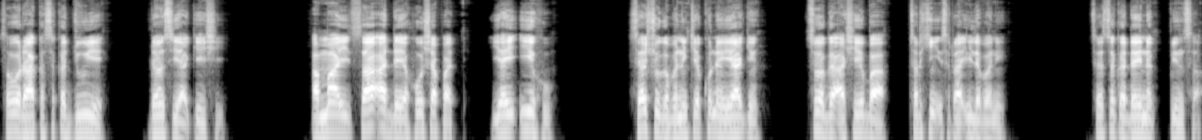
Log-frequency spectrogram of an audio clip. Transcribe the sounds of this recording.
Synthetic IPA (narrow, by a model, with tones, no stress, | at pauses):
sɐ˦boː˨da˨ha˦ka˨sʊ˦ka˨d͡ʒuː˦je˨ | dɔ˦nsu˨jaː˨kʲʼeː˦ʃi˦ | ʔa˨mːaː˦saː˦ʔa˨dːa˨ja˨ɦoː˦ʃa˦ɸɐ˨d̚ | jaː˦ji˦ʔiː˦hu˨ | sa˦jʃuː˨ɡɐ˨bɐ˨nːɪ˦ŋkʲeː˦kʷʊ˦nɐ˨ɲjaː˦kʲʼɪ˨n | sʊ˦ka˨ɡa˦ʔa˨ʃeː˦baː˨ | sɐ˦kʲɪ˦ŋʔɪ˨sɾaː˦ʔiː˦la˨ba˦neː˨ | sa˦jsʊ˦ka˨da˦jnɐ˨k̚b̥ɪ˦nsa̰˨ʔ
